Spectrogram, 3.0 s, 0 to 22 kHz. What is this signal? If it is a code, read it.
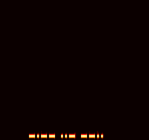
Morse code, heard as a keyed tone, about 30 wpm, 700 Hz. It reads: YUZ
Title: USA Call Sign Postfixes - 3 Letters 30wpm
